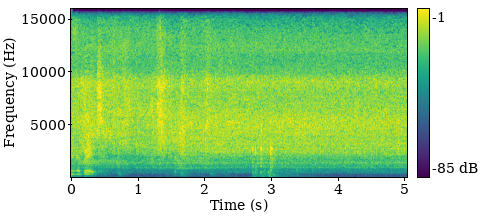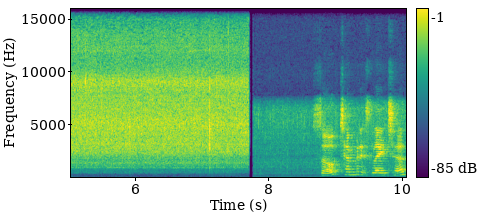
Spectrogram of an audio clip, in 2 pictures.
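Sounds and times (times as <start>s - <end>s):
food sizzling in a pan: 0.0s - 7.8s.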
